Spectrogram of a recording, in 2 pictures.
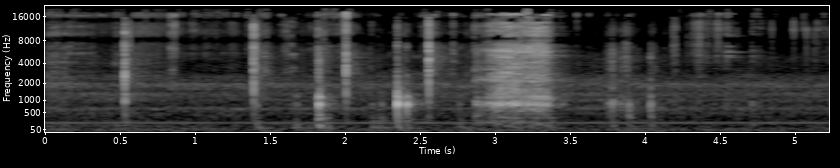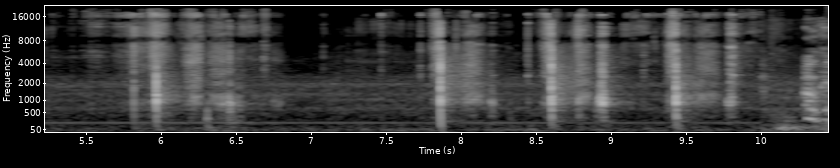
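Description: A small handheld tool cutting and dicing a washed apple into pieces for oat porridge, giving sharp irregular chopping taps and a scraping rub, close and clear with no talking.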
